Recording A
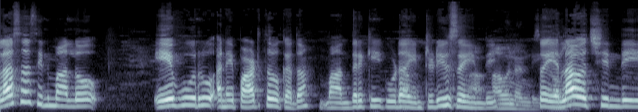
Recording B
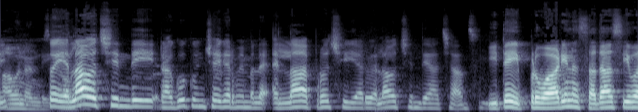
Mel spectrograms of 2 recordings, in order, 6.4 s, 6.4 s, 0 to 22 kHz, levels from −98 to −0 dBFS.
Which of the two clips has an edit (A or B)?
B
